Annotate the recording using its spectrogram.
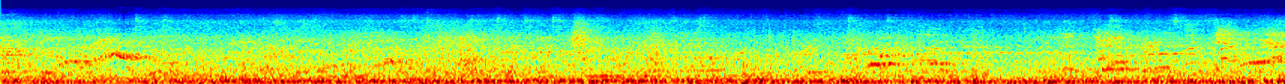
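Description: Steady, loud din of a dodgem ride: people's voices and calls over a constant low rumble from the cars and the track.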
